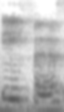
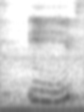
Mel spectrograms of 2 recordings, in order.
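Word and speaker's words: EIFS: a lot of homes it's not necessarily pronounced EAS that's I was laughing about Southern version but e e I thought for the longest time it was EAS thank you Jim Ellis that's funny yeah so I learned today that that's not the proper pronunciation but EES and stucco but e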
